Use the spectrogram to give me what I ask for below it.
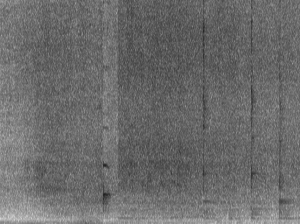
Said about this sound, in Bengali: মশলাটা আমি খুব ভালো করে কষিয়ে নিয়েছি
